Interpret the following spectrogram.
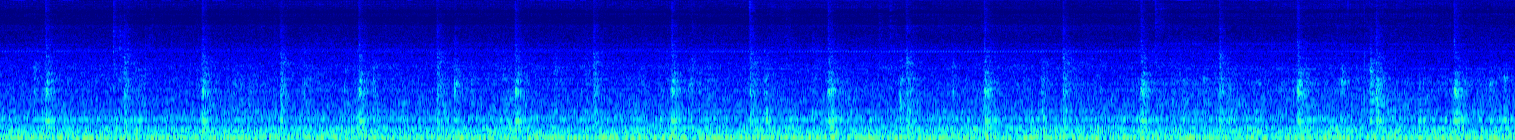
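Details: Miele tumble dryer during drying: soft ticking about every half second over the low hum, from a small ball sensor rolling over the drum and touching a contact spot each turn; normal, per the Miele technician.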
